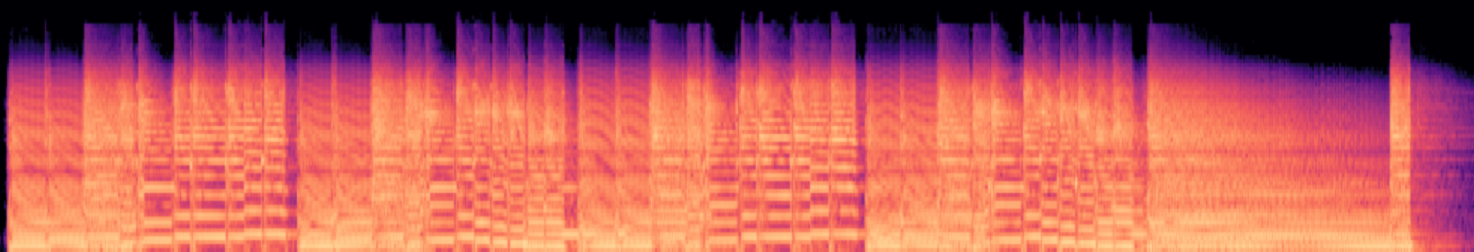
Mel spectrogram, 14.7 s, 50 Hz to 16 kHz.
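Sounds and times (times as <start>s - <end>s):
crunch drive electric guitar with bridge pickup in parallel: 0.0s - 14.7s.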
